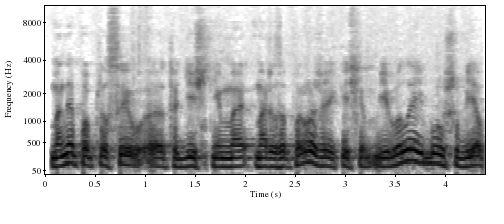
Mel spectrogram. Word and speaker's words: Запорожжя: Е, Е, тому що за порогами треба мати на увазі і вимовляти правильно Запорожжя.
